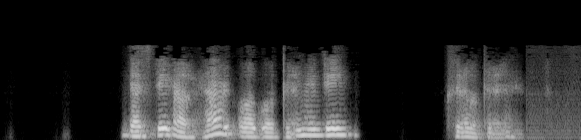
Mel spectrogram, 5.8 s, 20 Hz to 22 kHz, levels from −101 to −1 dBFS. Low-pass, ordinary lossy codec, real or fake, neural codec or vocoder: 7.2 kHz; MP3, 24 kbps; fake; codec, 16 kHz, 0.5 kbps, FreqCodec, smaller model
